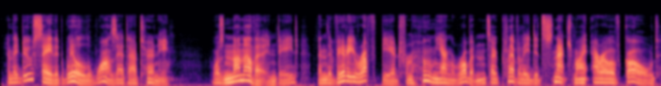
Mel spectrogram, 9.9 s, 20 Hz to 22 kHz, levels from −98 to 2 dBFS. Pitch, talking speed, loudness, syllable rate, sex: 135 Hz, 175 wpm, -21 LUFS, 4.4 syllables/s, male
